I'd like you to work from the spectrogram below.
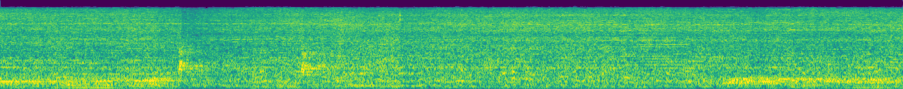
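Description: A filament winding machine, winding resin-soaked fibre onto a form, gives off a steady, loud whirring hum with a faint hiss that stays even throughout.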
